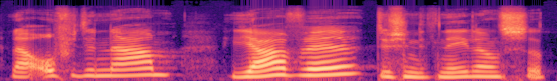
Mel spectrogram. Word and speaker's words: Yahweh: Maar wat we wel weten is dat voor de Joden deze naam eh, zo heilig was dat ze het uit eerbid niet wilden uitspreken. En het staat wel algemeen bekend als Yahweh, dus zo zal ik het ook zeggen.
